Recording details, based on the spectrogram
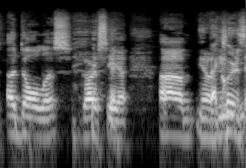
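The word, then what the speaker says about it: Adolis García: He said it's Adolis Garcia. Um, you know, That clears everything up, too, because there was a lot of Adomises, yeah, Adolises, everything. It is Adolis. Adolis Garcia.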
